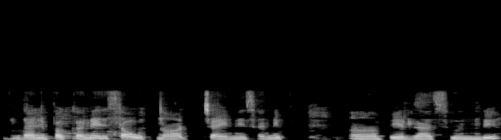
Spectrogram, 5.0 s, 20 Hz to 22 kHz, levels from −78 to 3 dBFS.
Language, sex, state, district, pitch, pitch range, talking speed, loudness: Telugu, female, Telangana, Karimnagar, 230 Hz, 220-245 Hz, 130 wpm, -17 LUFS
